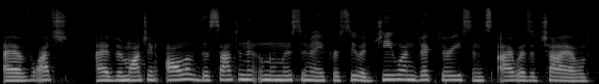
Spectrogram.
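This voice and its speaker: A woman's voice: mid-range voice, steady tone, brisk, natural voice. A woman voicing an earnest, determined young female racer, reading skit lines aloud as if rehearsing. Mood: wistful.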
